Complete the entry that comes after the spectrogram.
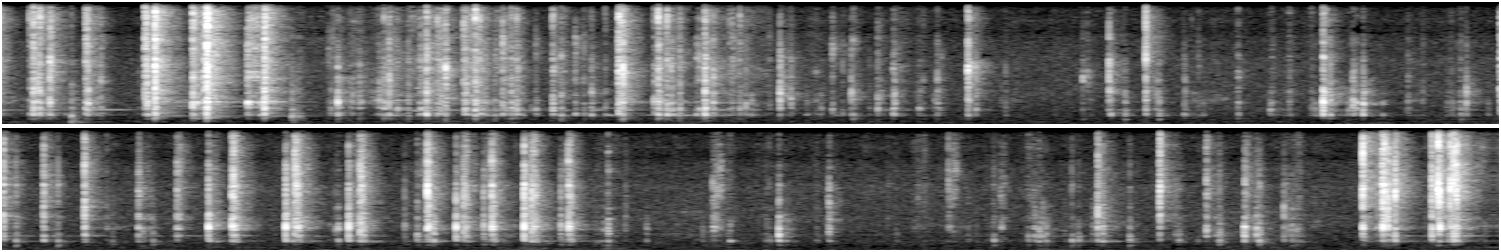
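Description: A white Nyko game controller of hollow hard plastic with round buttons, held in both hands, is tapped rapidly with long blue nails. Dozens of crisp, bright plastic clicks come in quick, uneven bursts, each dying away almost at once. The taps pause briefly in places.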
